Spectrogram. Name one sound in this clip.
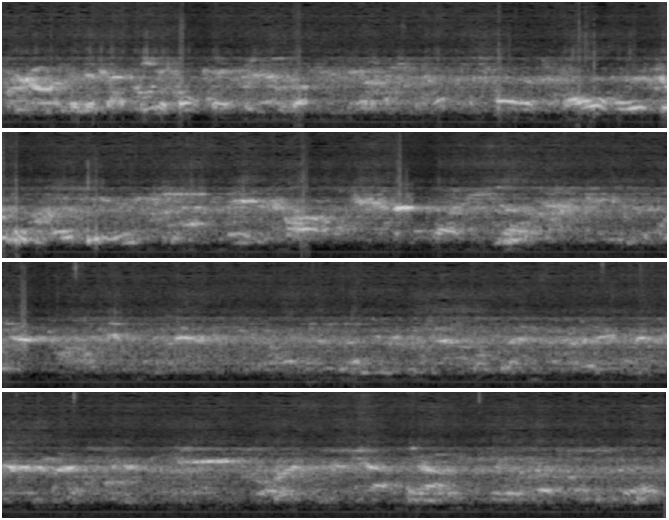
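A radio receiver plays a crackly, muffled signal through a small loudspeaker.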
